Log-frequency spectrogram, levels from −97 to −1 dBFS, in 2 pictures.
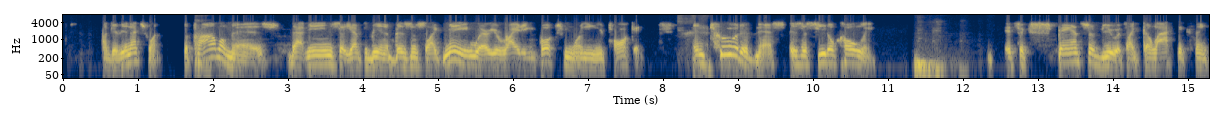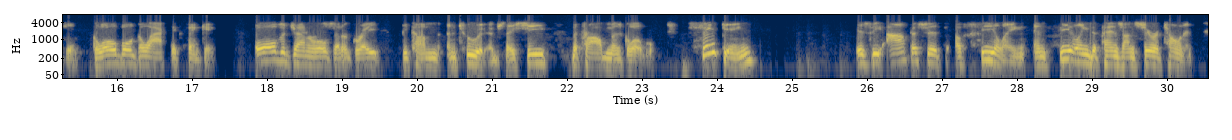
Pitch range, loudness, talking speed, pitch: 110-155 Hz, -18 LUFS, 130 wpm, 125 Hz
